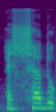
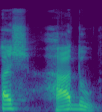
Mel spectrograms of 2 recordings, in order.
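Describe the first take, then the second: First: The h sound in the middle is dropped. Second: The h sound in the middle is kept. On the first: The speaker calls it wrong. "हा को बीच में छोड़ देते हैं" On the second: The speaker calls it right. "तो अशहादु"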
